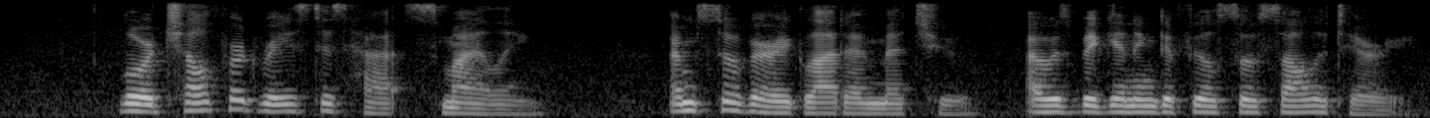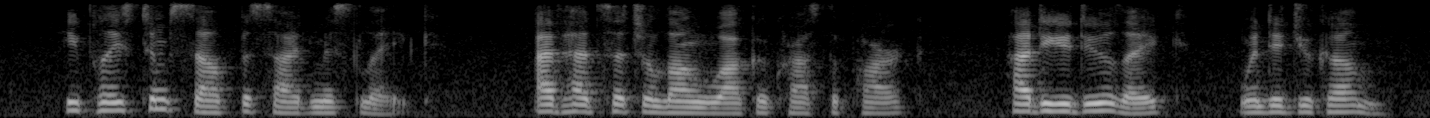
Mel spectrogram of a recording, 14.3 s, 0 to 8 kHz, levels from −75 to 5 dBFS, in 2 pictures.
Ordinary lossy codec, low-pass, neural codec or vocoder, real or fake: Opus, 32 kbps; 7.2 kHz; none; real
